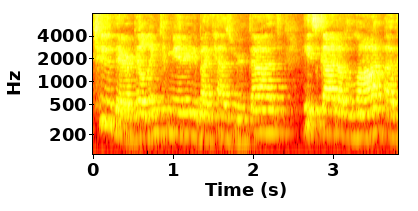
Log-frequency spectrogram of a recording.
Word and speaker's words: Kazimierz: And my client, Kazimierz Gaz, pronounced Kashmir or Kazimierz Gaz, helped him write that book.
